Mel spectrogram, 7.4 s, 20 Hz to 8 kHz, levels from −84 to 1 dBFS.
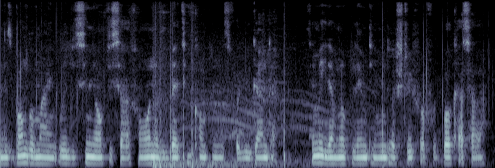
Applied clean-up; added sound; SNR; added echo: none; Crowd / Fireworks; 15 dB; none.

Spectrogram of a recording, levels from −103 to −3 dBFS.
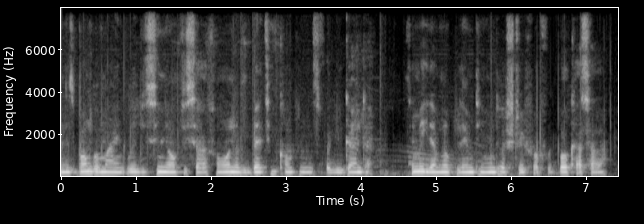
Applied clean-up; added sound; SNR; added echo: neural separator model SepFormer DNS4.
